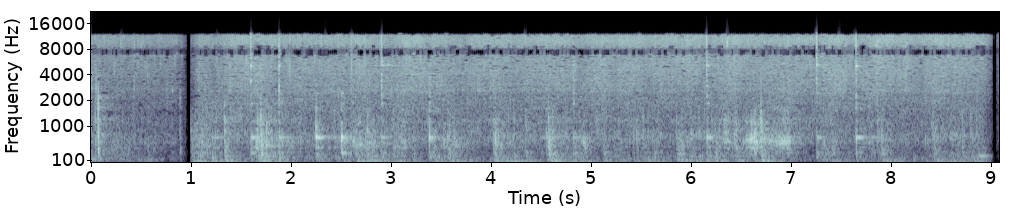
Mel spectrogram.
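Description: Chopped onions frying in hot oil, a dense continuous crackling sizzle with frequent small pops and stirring scrapes, close and steady after a brief gap near the start, with no speech.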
